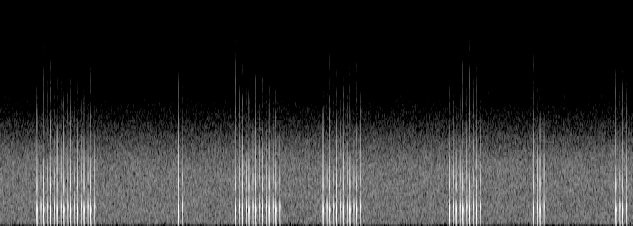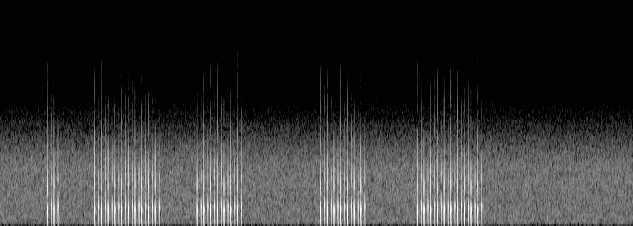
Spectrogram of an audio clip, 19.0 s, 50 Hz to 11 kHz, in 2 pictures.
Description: Pulse dialling, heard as clicks on a phone line, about 10 pulses a second, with phone line noise. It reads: 9 1 7 6 5 2 2 2 0 7 7 0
